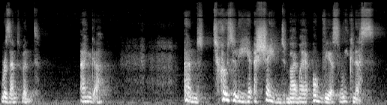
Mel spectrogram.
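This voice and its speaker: A woman's voice: low-pitched, slow, long pauses. A woman playing a proud, bitter Daedric prince in a fantasy video game, speaking solemnly and formally with an imperious manner. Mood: despairing. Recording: roomy echo with long reverb, music behind.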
